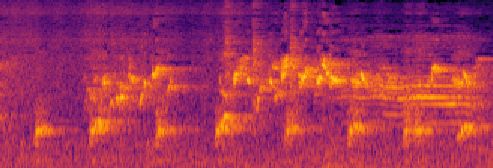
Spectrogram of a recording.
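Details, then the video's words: Red-whiskered bulbul, kept in captivity and becoming lively, gives a few rising notes then a fuller burst of bright, rich warbling. "sora burung jambul baru nak galak"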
